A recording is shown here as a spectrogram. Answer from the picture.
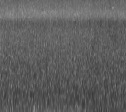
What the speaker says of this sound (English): we're here at another stream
